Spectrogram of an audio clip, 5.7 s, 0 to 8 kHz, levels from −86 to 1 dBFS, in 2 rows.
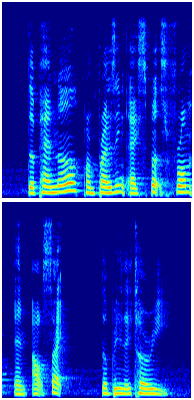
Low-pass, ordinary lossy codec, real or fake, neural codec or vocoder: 7.2 kHz; none; real; none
